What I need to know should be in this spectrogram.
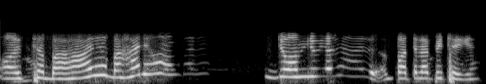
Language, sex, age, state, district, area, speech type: Santali, female, 18-30, West Bengal, Purba Bardhaman, rural, conversation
